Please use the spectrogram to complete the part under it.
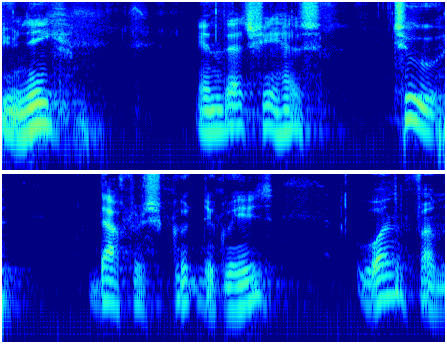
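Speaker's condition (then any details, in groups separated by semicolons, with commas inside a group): ALS; diagnosed about two years ago, late onset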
